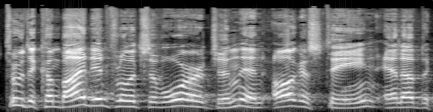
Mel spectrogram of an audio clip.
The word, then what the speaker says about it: Origen: And two major figures, we can look back and see, two major figures in regard to that, and that is Origen. That's pronounced Origen.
